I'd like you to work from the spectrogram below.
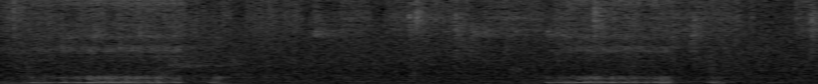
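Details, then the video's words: A nine-week pregnant Miniature Pinscher named Pixie snoring: two low, rattling inhalations about two and a half seconds apart, each followed by a brief soft snort. "Pixie snoring"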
